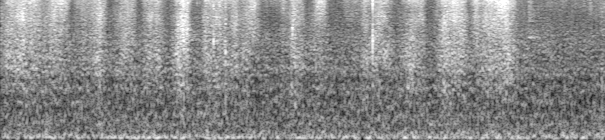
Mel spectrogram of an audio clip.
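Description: Faint light scraping and ticking of a spoon working through a pan of simmering adobo as ground pepper is added, over a low steady hum.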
